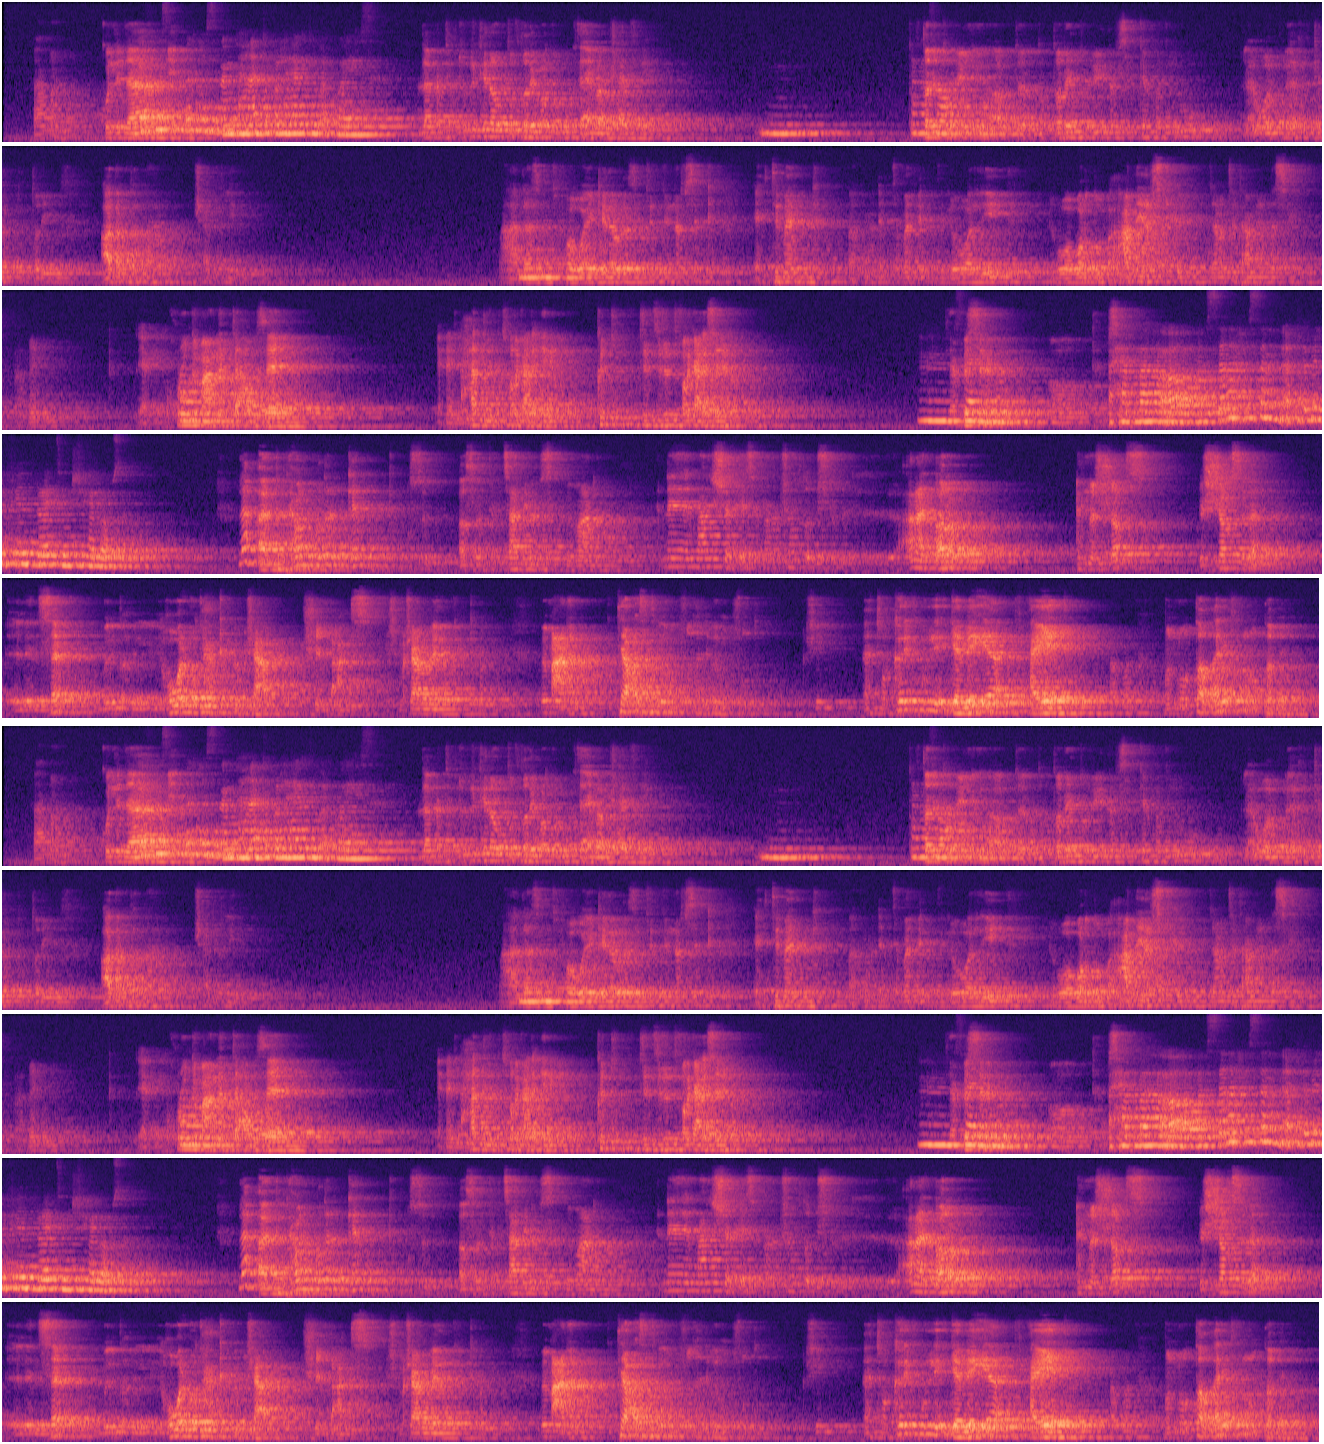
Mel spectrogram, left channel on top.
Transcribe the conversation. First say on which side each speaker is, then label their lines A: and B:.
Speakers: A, on the left (about 85°); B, on the left (about 50°).
A: فاهمة كل ده
B: يخلص
A: ب...
B: تخلص الامتحانات وكل حاجه تبقى كويسه
A: لما انت بتقولي كده وبتفضلي برضو مكتئبة مش عارف ليه
B: مم.
A: تفضلي
B: حاجة صعبة
A: تقولي لي
B: فعلا
A: آه، بت- بتفضلي تقولي لي نفس الكلمه دي وفي الاول وفي الاخر كده بتفضلي عدم تنحى مش عارف ليه ما لازم
B: مم.
A: تفوقي كده ولازم تدي لنفسك اهتمامك فاهمه اهتمام اهت- اللي هو الايه اللي هو برضه بقى عاملي نفسك حلو زي ما انت بتعاملي الناس حلو فاهماني يعني خروجي
B: اه
A: مع اللي انت عاوزاه يعني الحد اللي بيتفرج على انمي كنت تنزلي تتفرج على سينما
B: مم.
A: تحب
B: سينما
A: السينما اه تحب السينما
B: بحبها اه بس انا حاسة ان الافلام اللي فيها دلوقتي مش حلوة بصراحة
A: لا انت بتحاولي بقدر الامكان انك بصي اصل انت بتساعدي نفسك بمعنى ان معلش انا اسف انا مش هفضل مش انا ارى ان الشخص الشخص ده الانسان بيقدر ي- هو المتحكم بمشاعره مش العكس مش مشاعره هي اللي متحكمه فيه بمعنى انت لو عايزه تبقي مبسوطه هتبقي مبسوطه ماشي هتفكري في كل ايجابيه في حياتك فاهمه من نقطه والف لنقطه ب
